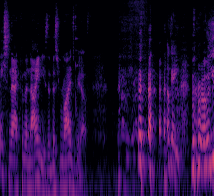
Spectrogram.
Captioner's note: laughs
